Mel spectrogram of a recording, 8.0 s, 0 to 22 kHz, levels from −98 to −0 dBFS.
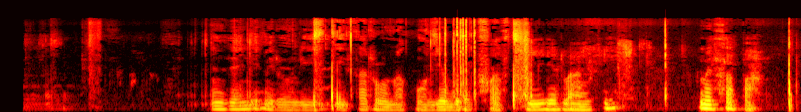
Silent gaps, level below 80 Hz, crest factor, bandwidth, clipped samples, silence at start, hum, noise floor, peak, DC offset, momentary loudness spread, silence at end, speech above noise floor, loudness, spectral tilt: none; -54 dBFS; 30 dB; 12 kHz; under 0.1%; 0.45 s; none; -68 dBFS; 0 dBFS; under 0.1%; 16 LU; 0.1 s; 40 dB; -27 LUFS; -3 dB/octave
